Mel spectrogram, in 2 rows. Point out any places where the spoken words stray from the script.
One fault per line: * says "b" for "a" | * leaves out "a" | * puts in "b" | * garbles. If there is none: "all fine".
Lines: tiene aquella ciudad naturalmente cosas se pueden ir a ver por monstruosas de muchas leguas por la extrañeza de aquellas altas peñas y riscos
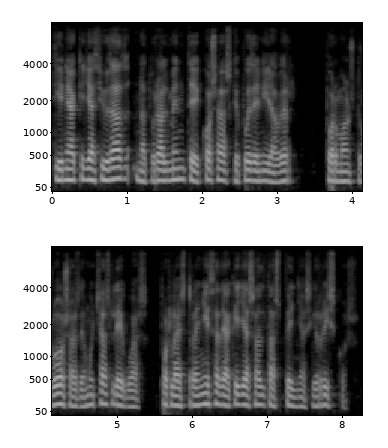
all fine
